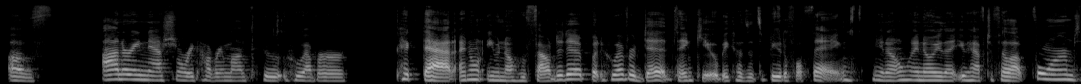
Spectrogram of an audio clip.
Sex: female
